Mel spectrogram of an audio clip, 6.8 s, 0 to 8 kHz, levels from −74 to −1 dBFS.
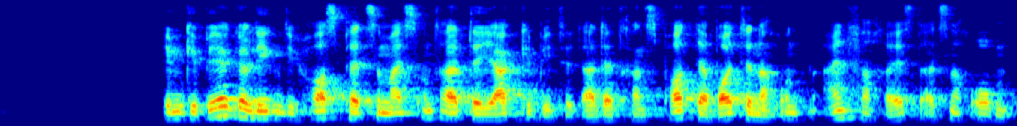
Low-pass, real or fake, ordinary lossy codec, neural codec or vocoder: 7.2 kHz; real; none; none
